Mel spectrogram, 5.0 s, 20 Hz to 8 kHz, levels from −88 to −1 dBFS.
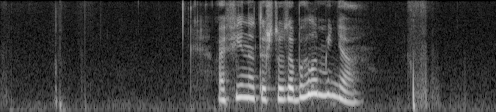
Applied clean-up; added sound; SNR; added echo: none; none; none; none.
